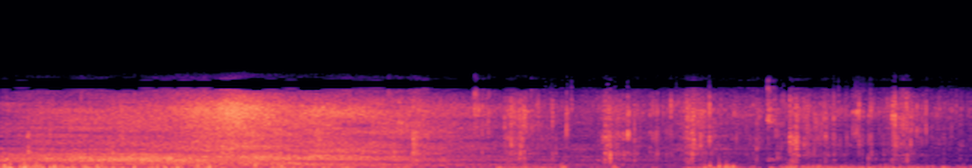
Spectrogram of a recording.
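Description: Wind buffeting a phone's microphone, with a broad rushing noise that swells in the first couple of seconds and fades away by about halfway, and a few faint clicks.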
